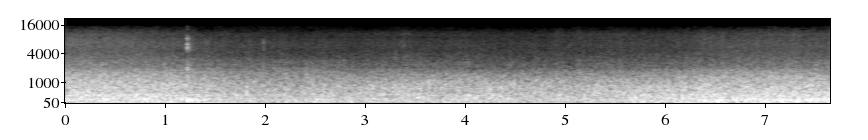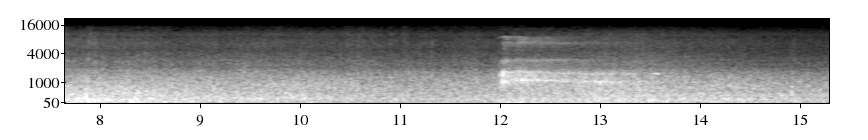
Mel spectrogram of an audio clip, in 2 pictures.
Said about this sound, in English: I'm just going to, you know, chill out here with these ocean waves for a moment.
